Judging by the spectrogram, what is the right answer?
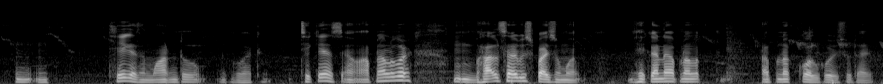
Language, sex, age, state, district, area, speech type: Assamese, male, 30-45, Assam, Charaideo, urban, spontaneous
